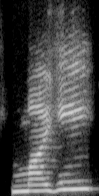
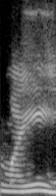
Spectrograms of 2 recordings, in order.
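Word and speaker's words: मयि: Mayi and not mai, mayi, ya. Ya has a short e sound.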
